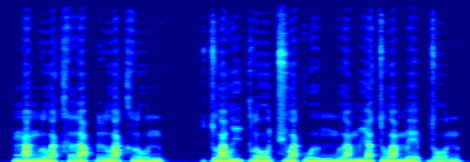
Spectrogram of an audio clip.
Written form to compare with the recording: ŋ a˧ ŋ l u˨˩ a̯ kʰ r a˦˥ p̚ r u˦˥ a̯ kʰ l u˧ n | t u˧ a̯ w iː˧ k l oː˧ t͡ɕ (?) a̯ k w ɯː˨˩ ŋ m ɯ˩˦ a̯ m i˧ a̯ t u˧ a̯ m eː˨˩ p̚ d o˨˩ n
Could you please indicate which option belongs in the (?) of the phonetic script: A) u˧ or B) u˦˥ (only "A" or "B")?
A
